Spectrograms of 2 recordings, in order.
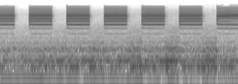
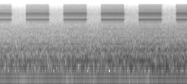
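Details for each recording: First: Alarm clock with the beeper on the bottom, alarm just set: shrill beep bursts about two a second, ten in a row, even and regular, then stopping when snoozed; the alarm is sounding normally. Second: Clock alarm: repeating high beep bursts, about two per second, faint over room hum. The owner suspects the price sticker is covering the beeper; the cause is unconfirmed. Quiet alarm beep.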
